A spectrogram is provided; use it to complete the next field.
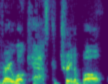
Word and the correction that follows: Balfe: I think I'm messing with it. Yeah, it's Katrina. It's spelled in a very traditionally Irish way, I guess. Katrina Balfe, the lead.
